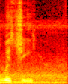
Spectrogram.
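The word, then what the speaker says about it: Dr. Wyche: How do you pronounce this? Jess of Roots and Refuge says witchy. So I will say witchy.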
